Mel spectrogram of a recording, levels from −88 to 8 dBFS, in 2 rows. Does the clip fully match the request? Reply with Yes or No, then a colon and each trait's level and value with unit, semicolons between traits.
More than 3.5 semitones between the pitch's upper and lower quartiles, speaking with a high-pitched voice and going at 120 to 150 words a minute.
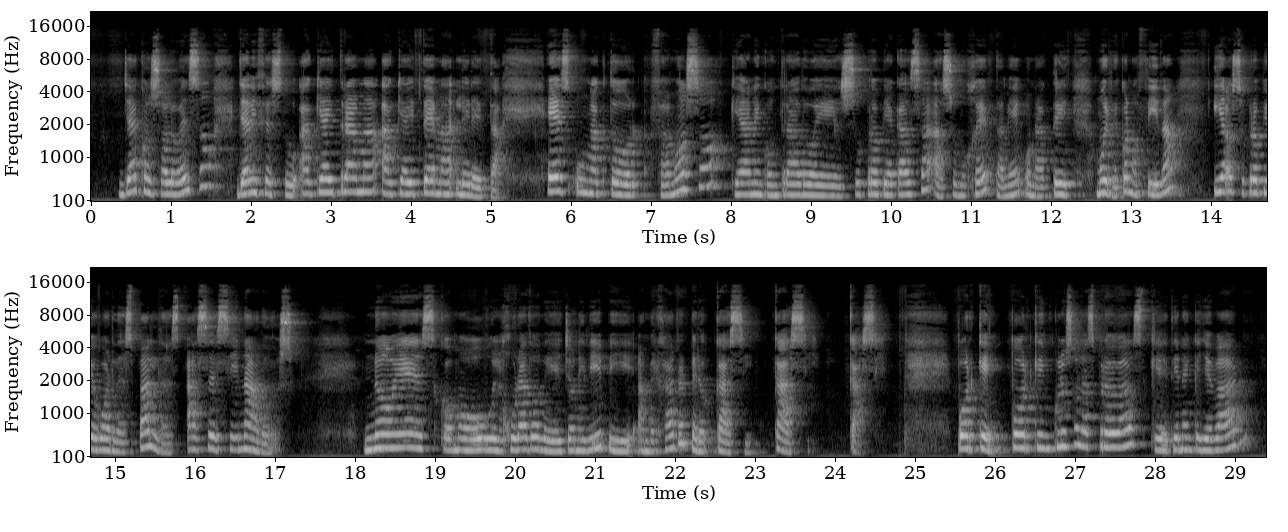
Yes: average, 4.1 semitones; high, 240 Hz; average, 130 wpm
